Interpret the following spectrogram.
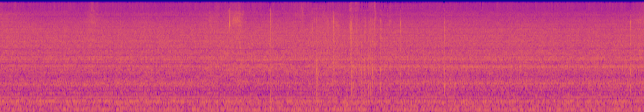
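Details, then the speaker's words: Gas furnace that wasn't heating the home, after the flame sensor wire connections were moved around: it fires up and stays on with a steady low roar and even hum, no cutting out; normal running, though it remains to be seen whether the fix holds. "she fired up she's staying on on I did move around the the connections on where it goes through here on the uh flame sensor wire I think we're going to be okay but time will tell"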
